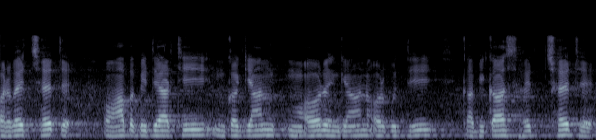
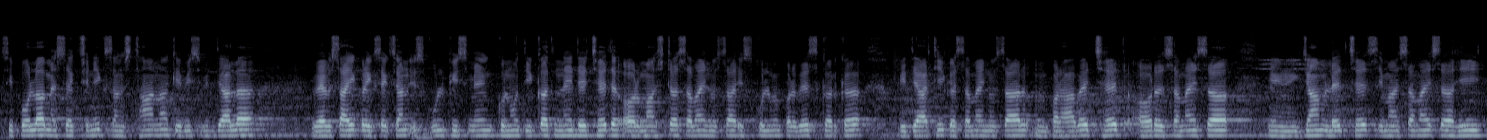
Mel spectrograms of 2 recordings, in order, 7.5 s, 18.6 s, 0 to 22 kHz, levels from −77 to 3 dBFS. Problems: background sounds at intervals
